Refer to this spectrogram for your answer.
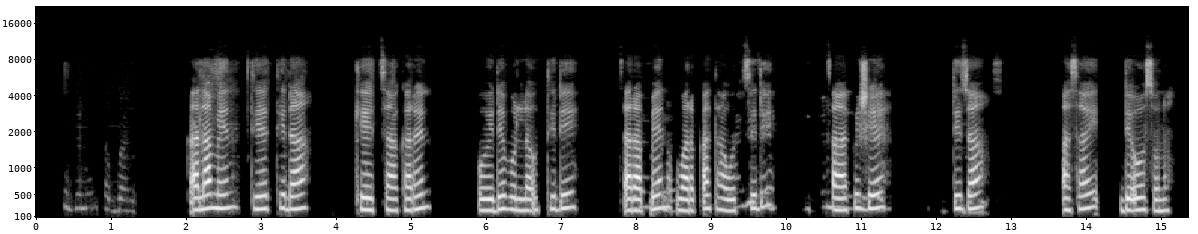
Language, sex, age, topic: Gamo, female, 25-35, government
